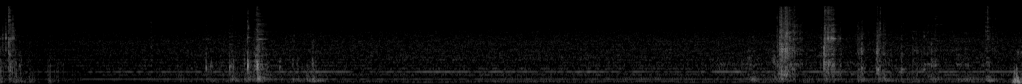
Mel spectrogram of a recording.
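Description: A few sharp metallic clicks and clinks from handling a sliding mitre saw's blade guard and arbor while its circular blade is taken off by hand, the loudest pair about eight seconds in, over a steady low hum.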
